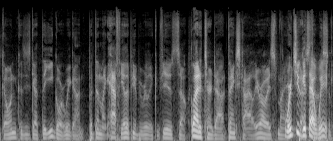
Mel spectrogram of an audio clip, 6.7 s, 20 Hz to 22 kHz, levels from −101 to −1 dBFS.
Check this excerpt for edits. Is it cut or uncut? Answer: cut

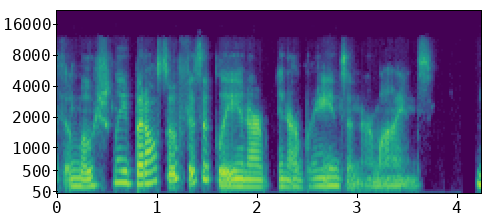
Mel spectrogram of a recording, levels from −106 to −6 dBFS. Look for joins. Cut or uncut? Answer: uncut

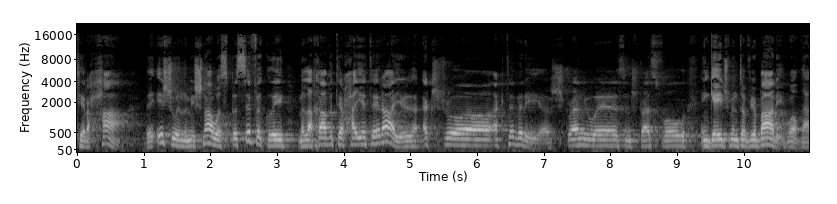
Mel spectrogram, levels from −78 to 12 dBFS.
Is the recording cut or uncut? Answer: uncut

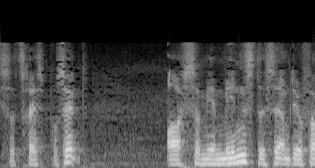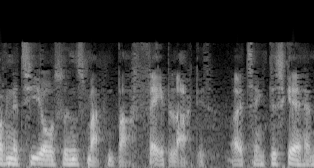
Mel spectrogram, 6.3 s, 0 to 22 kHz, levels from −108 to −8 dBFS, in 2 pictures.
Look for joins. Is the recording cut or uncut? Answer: uncut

